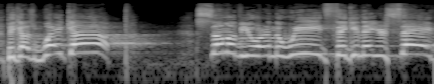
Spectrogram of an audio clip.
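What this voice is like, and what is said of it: Screaming, shouting preacher. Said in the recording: “I'm screaming.”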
